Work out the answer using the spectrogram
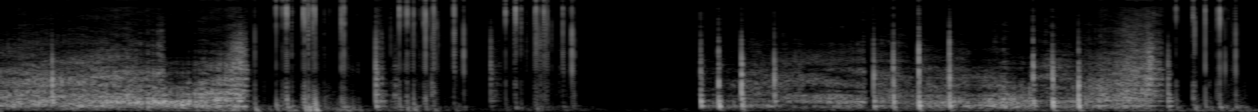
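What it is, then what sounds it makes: Cardboard shoebox. Long acrylic nail tips scratch across a black cardboard shoebox lid with a dry, papery scraping sound, then break into a scattered run of sharp, crisp taps. After a brief silence, the scratching resumes, broken up by more bright clicks on the cardboard.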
